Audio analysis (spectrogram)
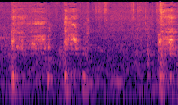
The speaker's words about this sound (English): Oh, nice cough.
